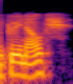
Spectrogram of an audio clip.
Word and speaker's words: Greenhalgh: How do you pronounce it? I say Greenhalgh.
